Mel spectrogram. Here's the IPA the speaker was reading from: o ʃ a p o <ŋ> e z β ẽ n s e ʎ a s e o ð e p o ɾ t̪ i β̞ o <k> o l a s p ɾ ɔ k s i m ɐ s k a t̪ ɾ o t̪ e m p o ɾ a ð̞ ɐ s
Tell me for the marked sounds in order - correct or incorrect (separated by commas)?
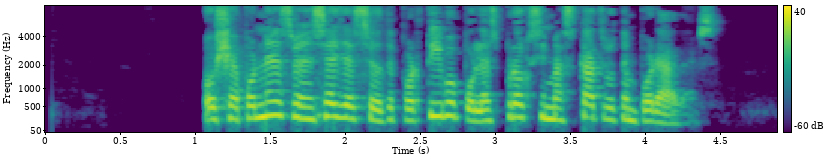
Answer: incorrect, incorrect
